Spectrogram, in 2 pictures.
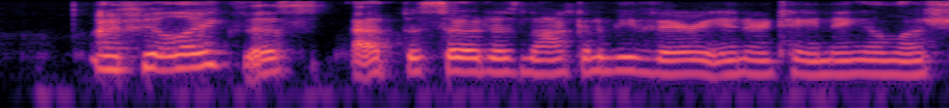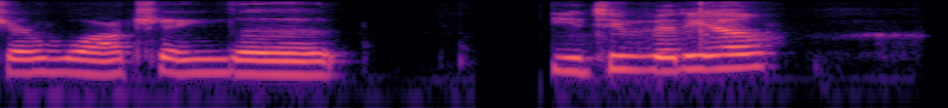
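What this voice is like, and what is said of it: Hoarse voice. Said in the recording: “my voice is still hoarse”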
